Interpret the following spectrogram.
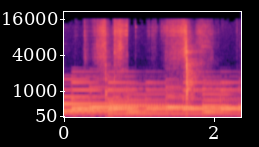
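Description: Background music with a gentle, sustained melody, over three sharp knife strokes on a cutting board.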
